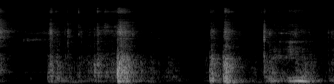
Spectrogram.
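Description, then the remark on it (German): A kitchen drawer slides and utensils clatter and rattle as someone rummages through it looking for a cooking spoon, with a couple of louder bursts of metallic clinking. “Schaut euch diese Schublade an. Nein. Ich habe keinen Kochlöffel. Also nehmen wir das hier.”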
